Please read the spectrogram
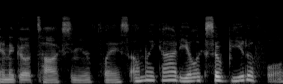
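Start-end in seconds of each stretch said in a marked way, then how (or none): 1.3-2.9 high, faked woman's voice. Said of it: "Just fake a woman's voice".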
